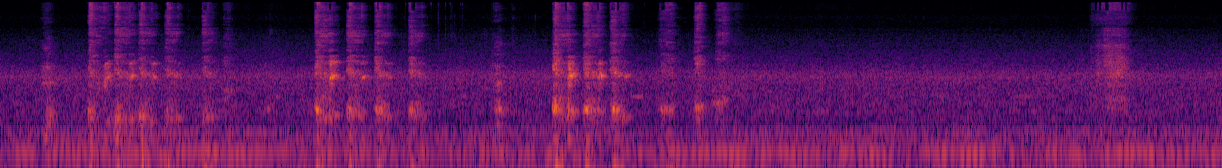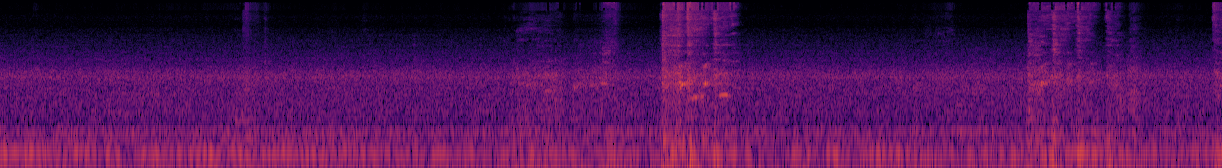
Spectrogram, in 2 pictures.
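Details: Repetitive cough lasting hours at a time, new since a month ago: repeated short clusters of coughing recurring every few seconds throughout.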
